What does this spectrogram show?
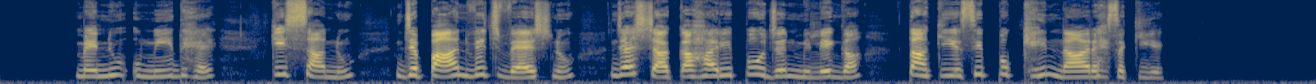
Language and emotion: Punjabi, fearful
